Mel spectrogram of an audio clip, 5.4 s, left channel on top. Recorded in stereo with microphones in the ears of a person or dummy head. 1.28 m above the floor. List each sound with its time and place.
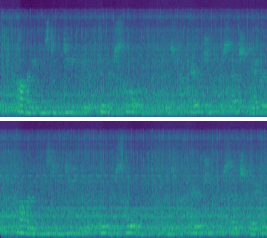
0.3 s a woman speaking: 85° left, 1.4 m; by 5.4 s 35° left (ahead or behind), 3 m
